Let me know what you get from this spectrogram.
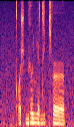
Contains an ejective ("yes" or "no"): yes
